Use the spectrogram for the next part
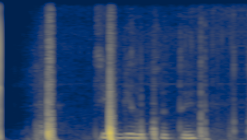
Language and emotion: Russian, neutral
